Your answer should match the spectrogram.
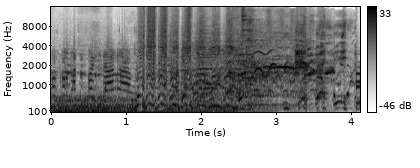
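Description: Men laughing and talking loudly over a running motorcycle engine; about two and a half seconds in the engine sound drops out and the laughter carries on alone.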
